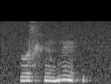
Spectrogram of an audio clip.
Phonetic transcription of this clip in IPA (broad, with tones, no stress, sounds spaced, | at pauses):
ɯ˨ z x ĩ˨ b ĩ˦˨ ʔ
